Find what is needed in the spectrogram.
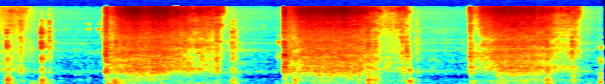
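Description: A hand brush drawn down through wool fibres on a blending board's carding cloth: three long strokes of about a second each, with short pauses between.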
